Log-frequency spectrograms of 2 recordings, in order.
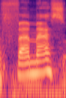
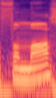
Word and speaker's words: FAMAS: from Black Ops 1 this is the Famas or Famas depending on your prefer third pronunciation uh but there were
